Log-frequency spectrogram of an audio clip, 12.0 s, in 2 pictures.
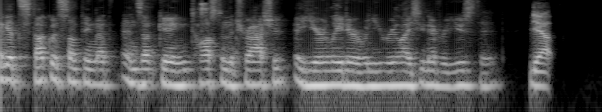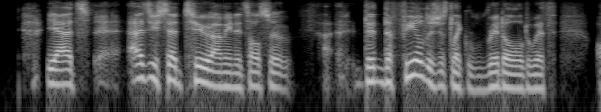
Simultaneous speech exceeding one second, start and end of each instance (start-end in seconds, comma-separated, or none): none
